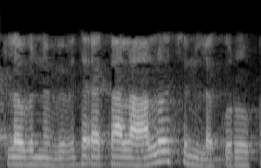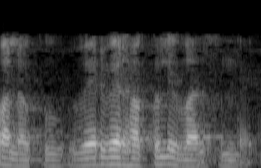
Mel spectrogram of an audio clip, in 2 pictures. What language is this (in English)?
Telugu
